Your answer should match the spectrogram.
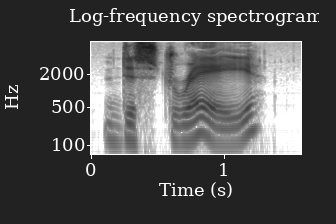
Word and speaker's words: distrait: The next word is, it is pronounced distray. Distray, but it is spelled D-I-S-T-R-A-I-T, distrait, but it is pronounced distray.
